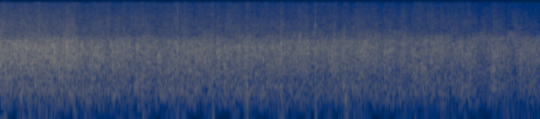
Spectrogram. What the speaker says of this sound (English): please give him a round of applause for taking care of his friend.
